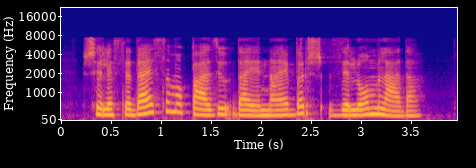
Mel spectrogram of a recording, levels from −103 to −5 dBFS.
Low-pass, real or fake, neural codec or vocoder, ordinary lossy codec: 7.2 kHz; fake; codec, 16 kHz, 16 kbps, FreqCodec, smaller model; none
